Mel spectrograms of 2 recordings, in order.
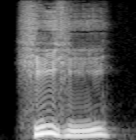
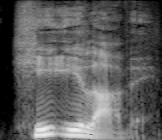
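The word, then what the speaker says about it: Hiʻilawe: But if you're saying hee-hee, you're doing it wrong. It shouldn't be hee-hee. Hee-hee, hee-hee. No. Hi'i. Hi'ilave.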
